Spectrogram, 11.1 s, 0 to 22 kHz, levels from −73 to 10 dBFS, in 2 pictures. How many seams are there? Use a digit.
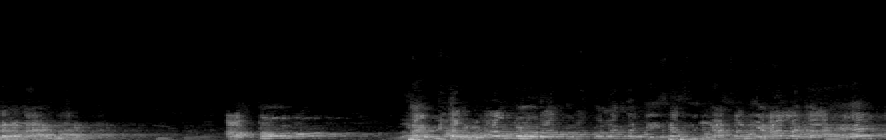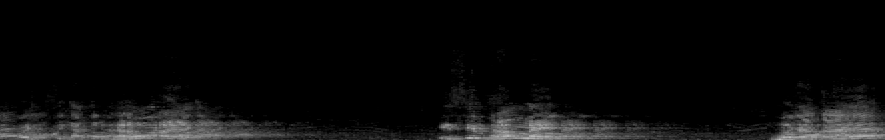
0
